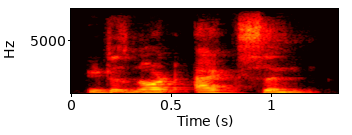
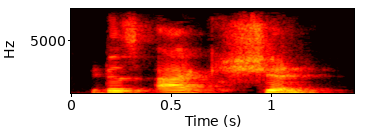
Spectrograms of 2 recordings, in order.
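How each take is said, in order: First: The middle consonant is a plain 's' sound. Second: The middle consonant is a 'sh' sound. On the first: The speaker calls it wrong. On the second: The speaker calls it right.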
